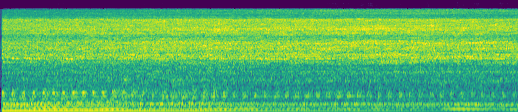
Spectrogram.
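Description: A Ford Mustang Bullitt idles steadily with a low, even rumble and a faint ticking pulse throughout, close and fairly loud with no voices.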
